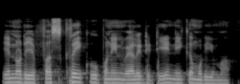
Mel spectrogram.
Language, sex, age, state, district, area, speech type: Tamil, male, 30-45, Tamil Nadu, Erode, rural, read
